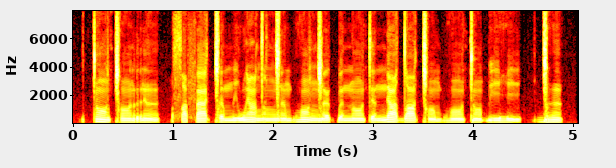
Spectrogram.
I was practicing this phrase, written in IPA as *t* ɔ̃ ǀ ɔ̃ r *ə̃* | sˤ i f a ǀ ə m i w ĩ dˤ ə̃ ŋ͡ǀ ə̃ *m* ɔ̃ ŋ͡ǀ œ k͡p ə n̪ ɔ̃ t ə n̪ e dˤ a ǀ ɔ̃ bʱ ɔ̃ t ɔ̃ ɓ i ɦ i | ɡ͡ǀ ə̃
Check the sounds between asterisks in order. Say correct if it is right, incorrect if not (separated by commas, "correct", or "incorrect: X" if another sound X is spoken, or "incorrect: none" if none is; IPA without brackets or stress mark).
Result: correct, correct, incorrect: bʱ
